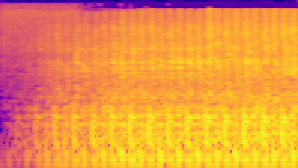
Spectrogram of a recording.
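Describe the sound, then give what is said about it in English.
Engine of a rusty blue Ford Bronco pulling into a gas station and tire shop in central Wyoming: a low, throbbing rumble with a fast, even pulse that swells over the first half second, then holds steady and fairly loud. “A rusty blue Ford Bronco pulls into a gas station and tire shop in central Wyoming”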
